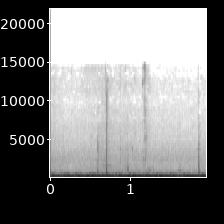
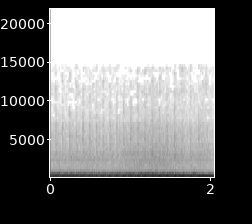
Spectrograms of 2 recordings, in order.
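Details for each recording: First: Chevy Camaro after a misfire with codes P0174, P0202, P0302 and a Service StabiliTrak message: deep, steady rumble with an even beat as throttle is eased on, no skips; message now off, no more misfire. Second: Chevy Camaro with Service StabiliTrak on, codes P0174, P0202, P0302: a lumpy, rough idle with an irregular machine-gun-like stumble and a slight knock, a cylinder 2 misfire from an open injector circuit, bank 2 lean.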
